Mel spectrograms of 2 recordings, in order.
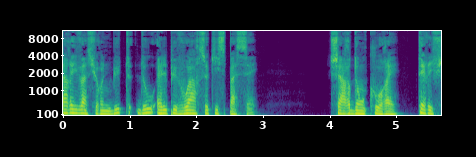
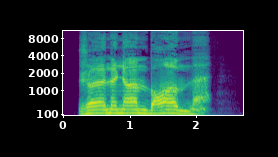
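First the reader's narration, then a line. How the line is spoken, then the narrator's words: Giant reptile's thundering voice. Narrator (French): tonna le reptile géant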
